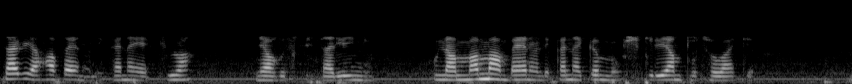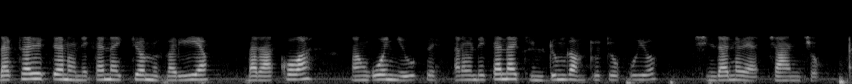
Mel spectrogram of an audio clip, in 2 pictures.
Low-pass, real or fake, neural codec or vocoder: 3.6 kHz; fake; codec, 16 kHz, 2 kbps, FunCodec, trained on Chinese and English, 25 frames a second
